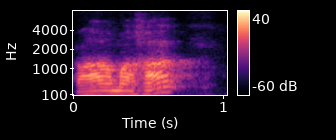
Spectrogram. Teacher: that Ha sound is coming from the throat. Then you also have a different sound called Ha sound, H-A, Ha. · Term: visargam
